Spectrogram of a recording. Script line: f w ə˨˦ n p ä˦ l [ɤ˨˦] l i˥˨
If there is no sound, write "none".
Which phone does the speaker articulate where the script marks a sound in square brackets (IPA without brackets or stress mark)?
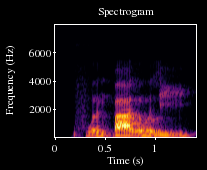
ɤ˨˦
